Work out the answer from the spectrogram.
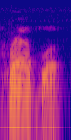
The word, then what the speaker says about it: parabola: pronounce this phonetically it'd be parabola but we pronounce it parabola so any that so anything that's a u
